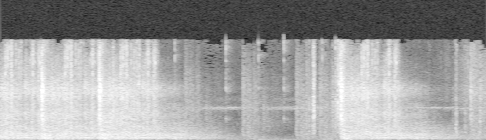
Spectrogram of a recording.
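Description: Shotgun blasts from a Roblox Jailbreak match ring out loud and close in quick repeated bursts, with a short lull in the middle before the firing picks up again.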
